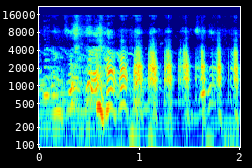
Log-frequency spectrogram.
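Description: People laughing in a fast run of short ha-ha bursts, building up about half a second in and carrying on to the end.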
